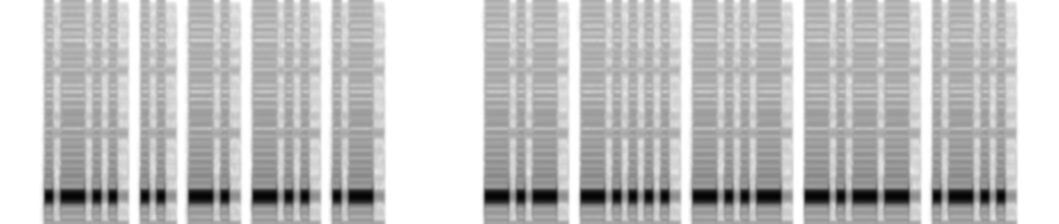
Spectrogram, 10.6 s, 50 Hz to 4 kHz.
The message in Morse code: LINDA K6XYL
